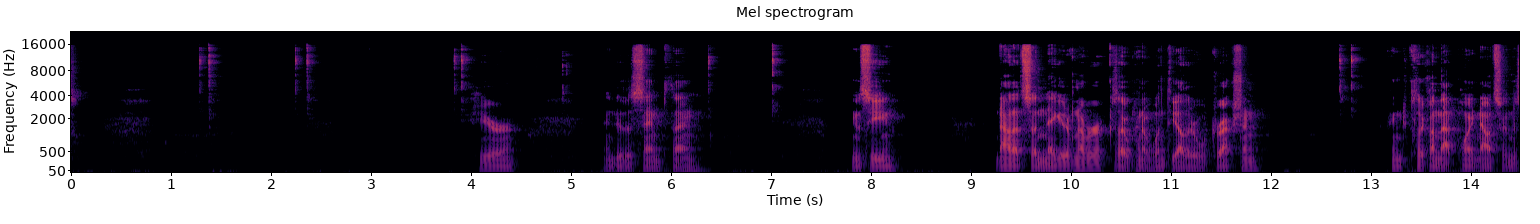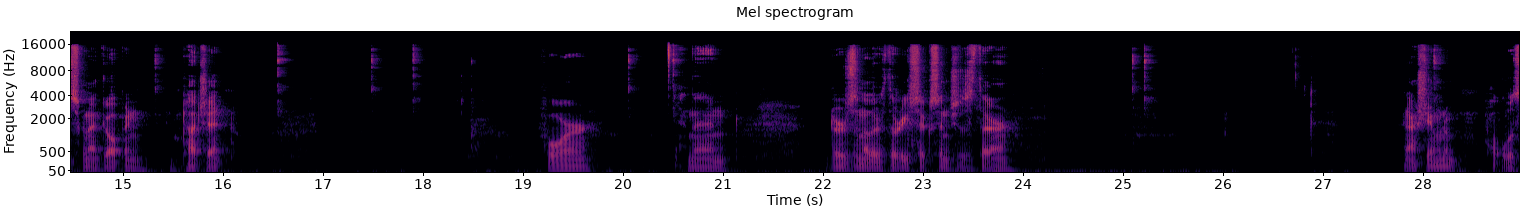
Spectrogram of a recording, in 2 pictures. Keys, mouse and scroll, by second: 0.5-0.9 scroll up 2, 1.3 click, 2.2 click, 3.8 click, 6.3 click, 12.7 click, 15.3-16.5 drag, 17.5 click, 20.0 click, 25.1 click, 28.0 click, 28.7 scroll up 1.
